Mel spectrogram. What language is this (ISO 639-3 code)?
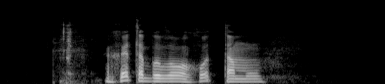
bel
